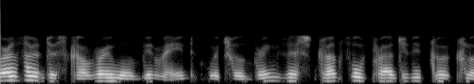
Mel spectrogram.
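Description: Throughout, Codec 2 vocoder resynthesis makes the speech robotic and buzzy, fitting a 1.2 kbit/s mode; the spectrogram shows synthetic harmonics, 300 Hz–3.6 kHz, empty above 3.8 kHz.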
